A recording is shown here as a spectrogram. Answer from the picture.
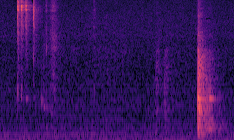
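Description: A few light clicks and taps of small plastic dropper bottles being handled on a desk, then one sharp knock near the end.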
